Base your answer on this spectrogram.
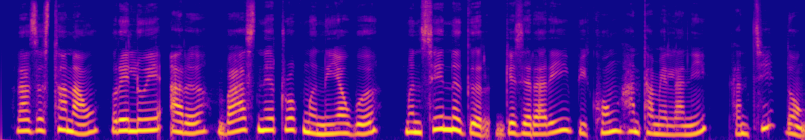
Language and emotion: Bodo, neutral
